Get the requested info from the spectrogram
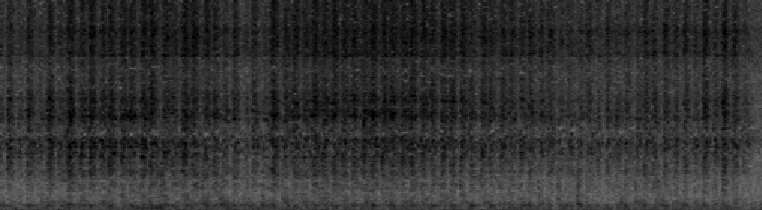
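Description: Faint, steady rubbing of a tightly folded paper towel worked in small circles over oil pastel on paper, blending the colours.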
